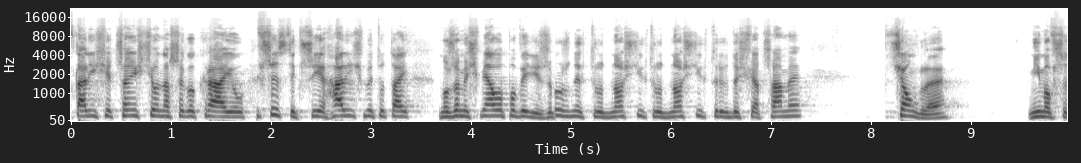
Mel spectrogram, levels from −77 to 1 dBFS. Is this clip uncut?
no; 6 cuts; at 1.9 s, 2.3 s, 4.8 s, 5.8 s, 8.1 s, 9.0 s

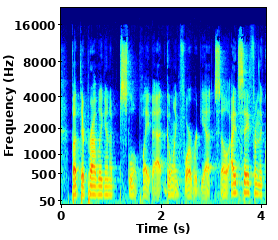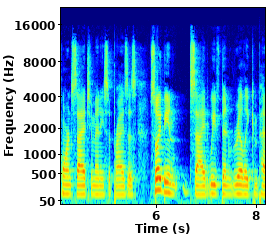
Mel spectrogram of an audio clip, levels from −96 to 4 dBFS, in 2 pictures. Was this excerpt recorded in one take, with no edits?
no; 1 cut; at 4.6 s

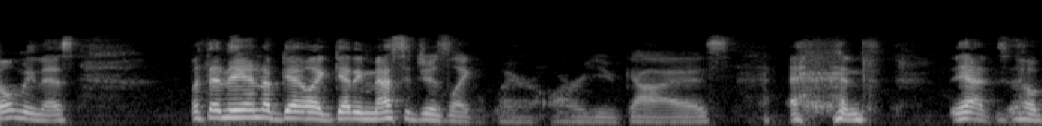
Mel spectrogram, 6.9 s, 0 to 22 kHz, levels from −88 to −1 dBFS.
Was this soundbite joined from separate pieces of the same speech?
no; 0 cuts

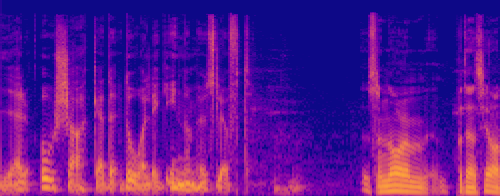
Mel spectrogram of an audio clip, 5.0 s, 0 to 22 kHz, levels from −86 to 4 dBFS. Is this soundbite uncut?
no; 2 cuts; at 1.2 s, 3.8 s

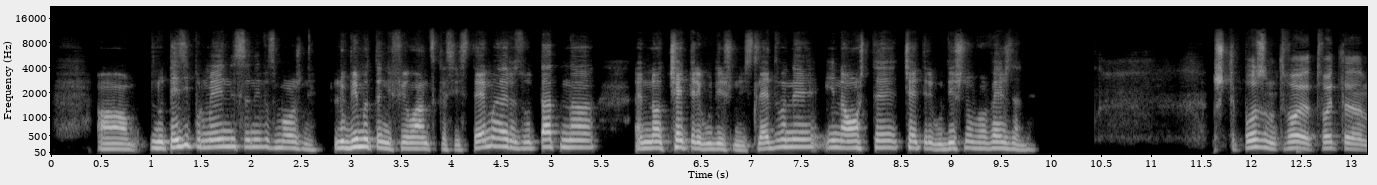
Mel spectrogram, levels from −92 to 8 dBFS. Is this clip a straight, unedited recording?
yes; 0 cuts

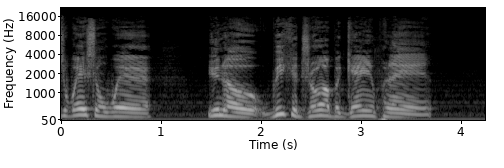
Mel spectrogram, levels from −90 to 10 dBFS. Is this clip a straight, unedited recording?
yes; 0 cuts

